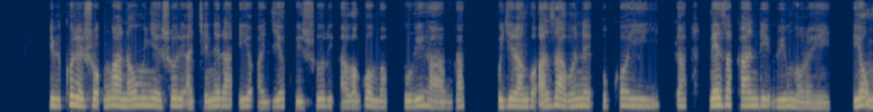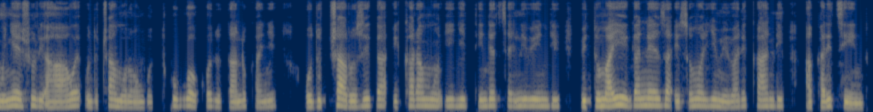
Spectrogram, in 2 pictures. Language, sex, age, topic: Kinyarwanda, female, 36-49, education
